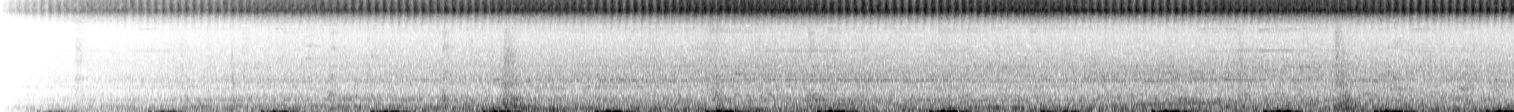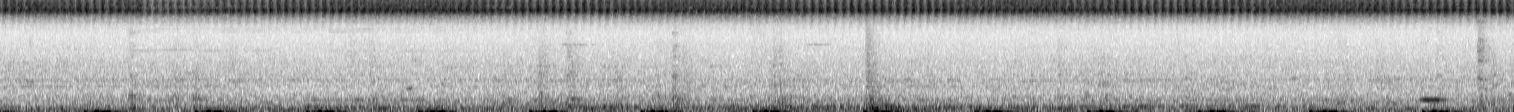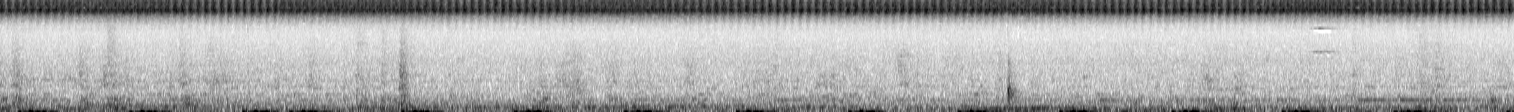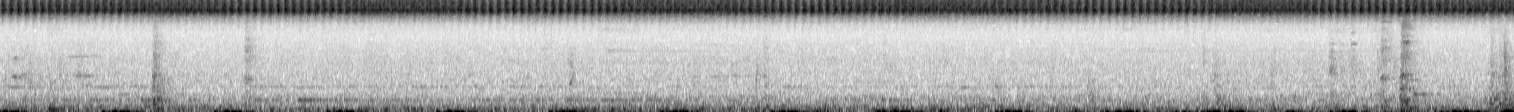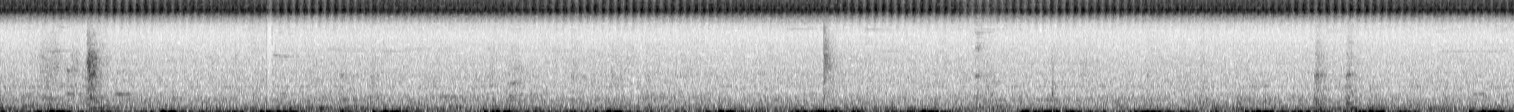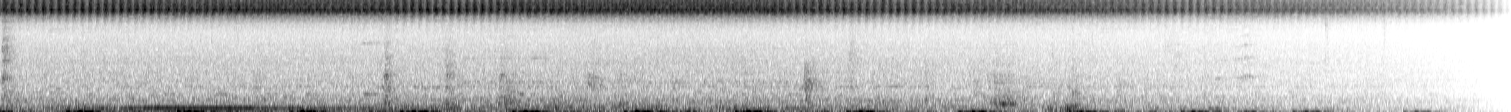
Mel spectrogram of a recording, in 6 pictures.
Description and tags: an ambient field recording thru a window above a cows stable on a farm in the Swiss emmental valley.
Loud grasshoppers or crickets and the noises of cows moving around in the stable below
